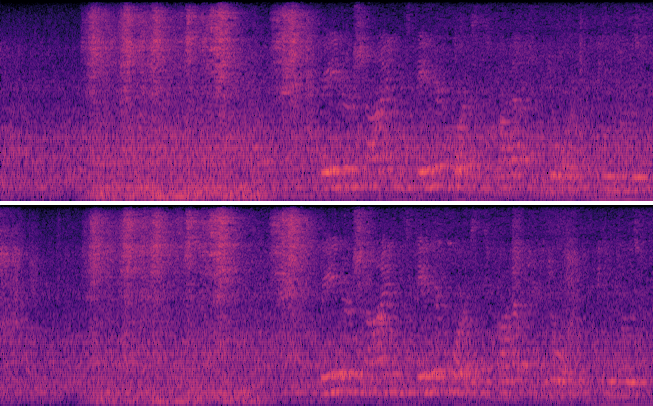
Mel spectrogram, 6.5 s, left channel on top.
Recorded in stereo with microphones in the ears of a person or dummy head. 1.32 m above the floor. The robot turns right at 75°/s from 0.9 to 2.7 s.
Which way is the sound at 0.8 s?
100° left.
